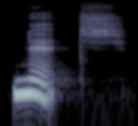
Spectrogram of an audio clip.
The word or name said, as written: nitch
